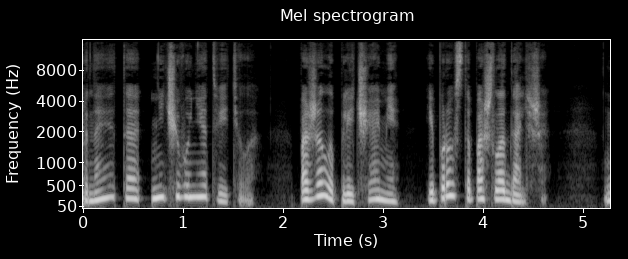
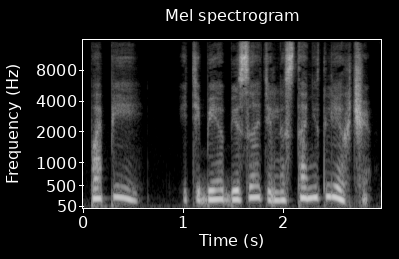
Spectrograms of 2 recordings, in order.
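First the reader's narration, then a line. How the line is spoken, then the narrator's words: Gentle whisper. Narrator (Russian): шептал он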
